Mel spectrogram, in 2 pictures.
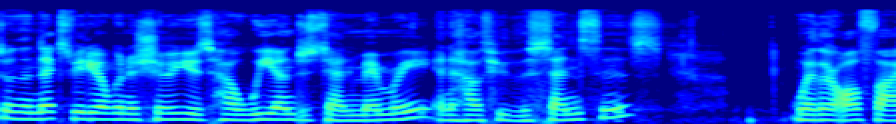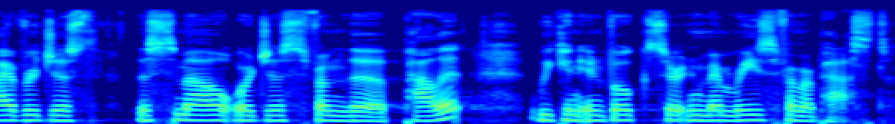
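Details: Man with the neurological disease dystonia, which in his case impairs control of his neck movements and can affect other body parts; he says he has no real tone of voice: voice affected by dystonia.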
